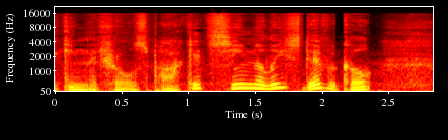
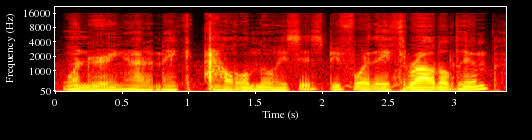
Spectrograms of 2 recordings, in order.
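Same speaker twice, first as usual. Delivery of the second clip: plain reading voice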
